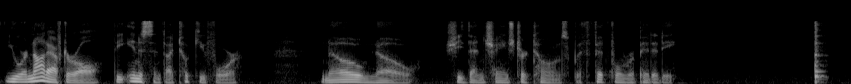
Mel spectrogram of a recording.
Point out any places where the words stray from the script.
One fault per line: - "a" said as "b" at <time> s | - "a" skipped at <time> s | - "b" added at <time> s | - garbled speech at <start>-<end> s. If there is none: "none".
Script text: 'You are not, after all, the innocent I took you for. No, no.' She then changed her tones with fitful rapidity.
none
